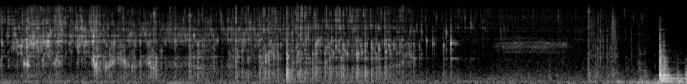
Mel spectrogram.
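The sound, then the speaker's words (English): Coffee pours into a mug decorated with a little cat in a steady, splashing stream for several seconds, then tapers into quieter trickles before a brief clink near the end. No one speaks. “Let me pour you this glass here.”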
